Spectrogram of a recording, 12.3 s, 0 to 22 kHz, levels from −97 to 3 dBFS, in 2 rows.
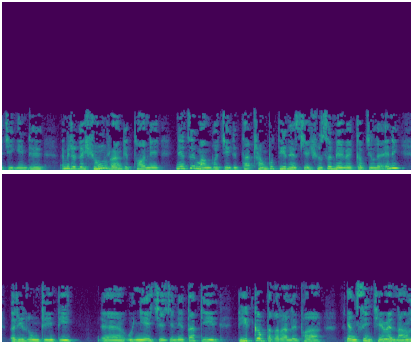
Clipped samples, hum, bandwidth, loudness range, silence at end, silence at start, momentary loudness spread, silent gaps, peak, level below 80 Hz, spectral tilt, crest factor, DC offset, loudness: under 0.1%; none; 8 kHz; 3 LU; 0 s; 0 s; 8 LU; none; -8 dBFS; -68 dBFS; -5.5 dB/octave; 16 dB; under 0.1%; -24 LUFS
